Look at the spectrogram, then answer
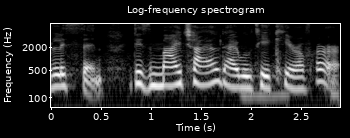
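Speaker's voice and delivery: usual speaking voice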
